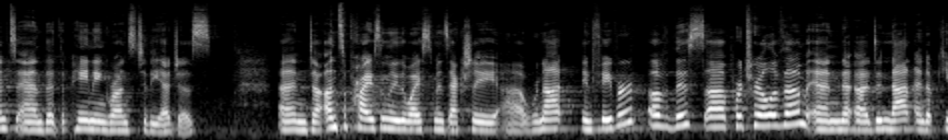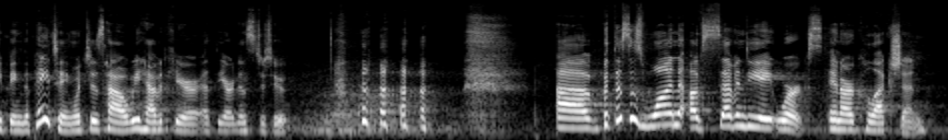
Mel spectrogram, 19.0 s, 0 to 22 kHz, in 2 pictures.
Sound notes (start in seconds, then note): 12.4 everyone laughing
